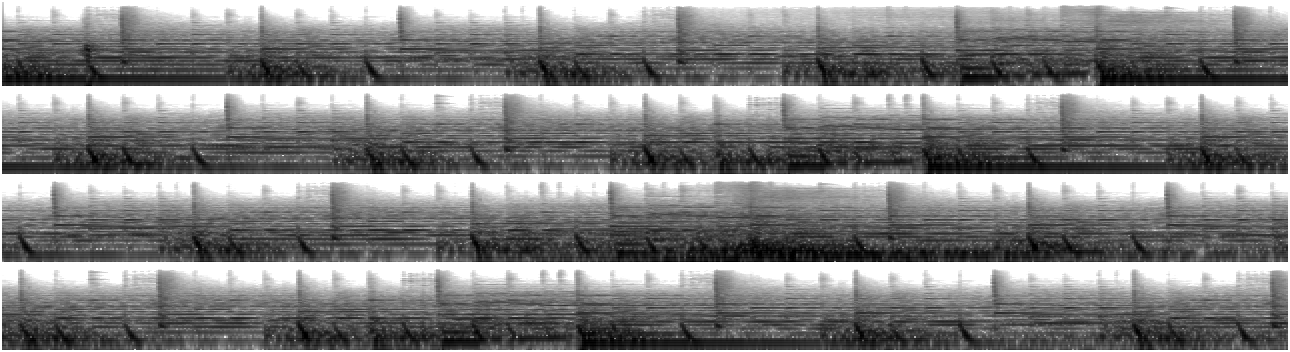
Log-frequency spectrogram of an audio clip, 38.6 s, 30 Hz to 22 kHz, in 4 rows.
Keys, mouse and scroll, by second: 1.0 click, 1.2 double click, 2.5 click, 6.8 click, 8.5 click, 8.8 double click, 10.6 ctrl+r, 11.3 click, 12.0 ctrl+click, 13.9 click, 14.7-15.2 scroll up 1, 16.3 ctrl+click, 18.4-19.2 scroll down 1, 19.2 click, 21.4 F4, 22.8 F9, 27.9 click, 31.9 click, 33.2 ctrl+o, 34.5 click, 36.2 click.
